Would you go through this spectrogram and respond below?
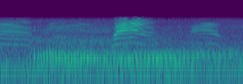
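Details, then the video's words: A new kitten meets the yellow cat on the yellow cat's own territory; several high, harmonic meows rise and fall, with a strong cry near two seconds and a shorter one near three and a half, over a steady low hum. "Kitten Meets Cat"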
